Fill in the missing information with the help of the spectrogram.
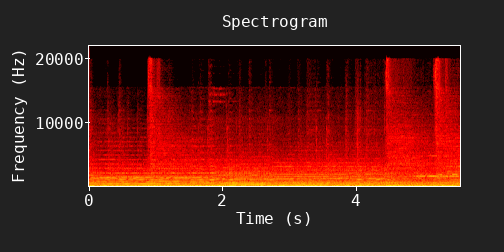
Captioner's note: strong winds howl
